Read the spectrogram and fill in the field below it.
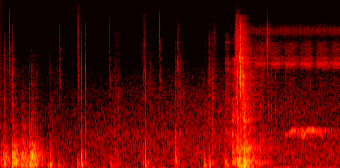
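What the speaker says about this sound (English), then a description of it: "Seems like someone's knocking at the front door." Knocking at the front door of a lighthouse in the horror game Static Dread: several sharp, irregularly spaced knocks, then a louder heavy thud near the end, fading into a faint hum.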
